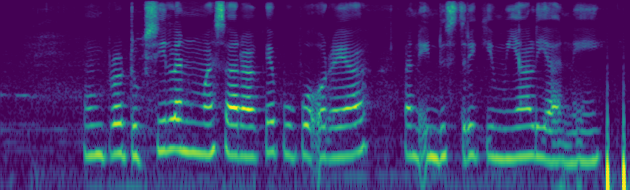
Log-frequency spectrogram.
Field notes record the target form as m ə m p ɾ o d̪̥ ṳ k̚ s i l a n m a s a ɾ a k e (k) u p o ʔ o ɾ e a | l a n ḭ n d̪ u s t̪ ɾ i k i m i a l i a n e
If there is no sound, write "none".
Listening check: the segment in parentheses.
p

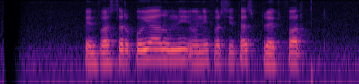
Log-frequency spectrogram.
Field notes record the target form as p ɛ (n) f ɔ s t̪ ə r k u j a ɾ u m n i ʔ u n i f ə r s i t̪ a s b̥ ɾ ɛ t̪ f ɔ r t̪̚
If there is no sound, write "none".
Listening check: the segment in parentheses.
n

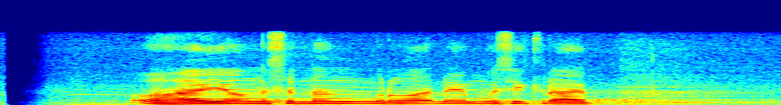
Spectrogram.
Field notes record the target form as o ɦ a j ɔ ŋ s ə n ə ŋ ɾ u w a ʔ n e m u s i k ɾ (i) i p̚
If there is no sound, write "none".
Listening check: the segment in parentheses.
a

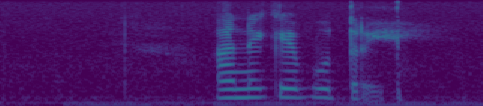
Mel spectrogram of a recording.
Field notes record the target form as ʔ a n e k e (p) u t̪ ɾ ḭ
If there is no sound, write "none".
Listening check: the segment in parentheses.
p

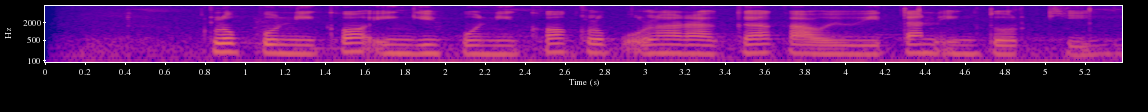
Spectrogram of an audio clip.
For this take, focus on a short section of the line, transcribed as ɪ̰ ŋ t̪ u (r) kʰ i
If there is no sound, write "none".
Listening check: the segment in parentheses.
r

